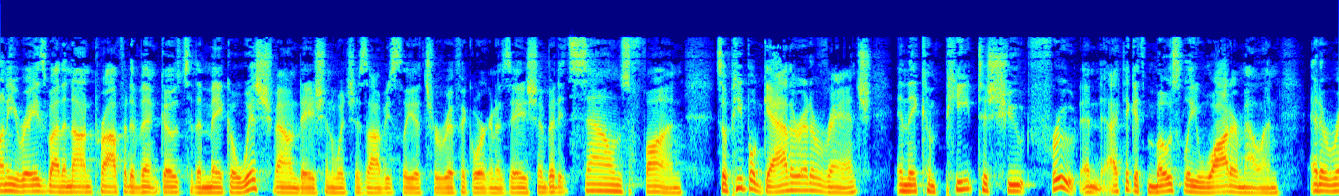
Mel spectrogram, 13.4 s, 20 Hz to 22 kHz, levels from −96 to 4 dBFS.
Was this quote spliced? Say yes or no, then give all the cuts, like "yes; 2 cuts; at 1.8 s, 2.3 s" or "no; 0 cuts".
yes; 1 cut; at 6.3 s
